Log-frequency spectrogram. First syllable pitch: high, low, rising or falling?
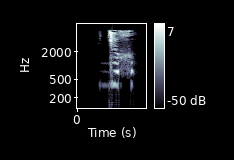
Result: high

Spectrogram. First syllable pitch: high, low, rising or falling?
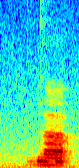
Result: low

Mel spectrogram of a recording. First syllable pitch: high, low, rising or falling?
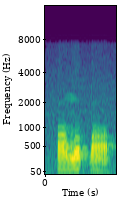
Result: low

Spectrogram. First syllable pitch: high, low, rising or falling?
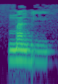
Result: high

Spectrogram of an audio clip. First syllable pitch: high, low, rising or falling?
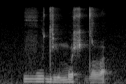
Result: high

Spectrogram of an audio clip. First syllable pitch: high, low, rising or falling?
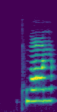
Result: high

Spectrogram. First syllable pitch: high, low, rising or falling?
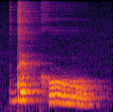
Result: falling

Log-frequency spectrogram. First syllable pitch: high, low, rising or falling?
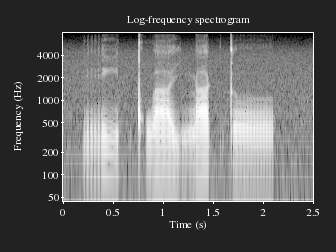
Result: low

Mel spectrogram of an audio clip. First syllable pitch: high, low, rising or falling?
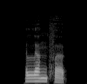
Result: high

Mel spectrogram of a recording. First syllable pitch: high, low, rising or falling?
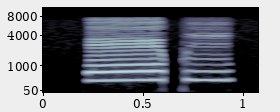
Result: high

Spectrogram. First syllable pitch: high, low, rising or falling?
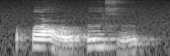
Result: high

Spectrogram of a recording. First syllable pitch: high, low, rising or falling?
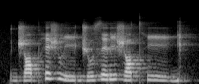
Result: low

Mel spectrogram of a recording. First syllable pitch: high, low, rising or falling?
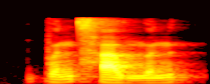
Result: rising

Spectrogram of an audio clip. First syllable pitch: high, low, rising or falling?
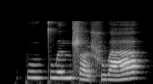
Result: high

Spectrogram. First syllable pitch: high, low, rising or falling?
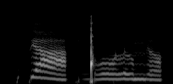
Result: falling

